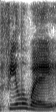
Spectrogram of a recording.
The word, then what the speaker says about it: Feliway: But the Feel Away, it's spelled Feliway, and the Feel Away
